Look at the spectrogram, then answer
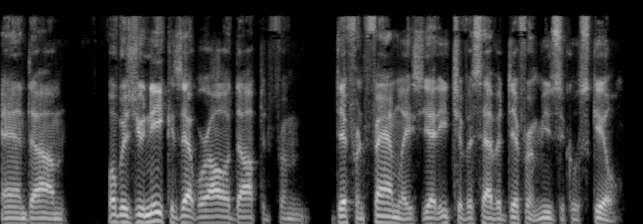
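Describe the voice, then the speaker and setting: A man with an American accent talks at a very fast pace in a very deep, low voice. The sound is dry and close with no echo, and the background is quiet. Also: ordinary pitch variation. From West Virginia (Clarksburg). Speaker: church music director and composer. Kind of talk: interview, casual chat.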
